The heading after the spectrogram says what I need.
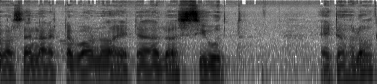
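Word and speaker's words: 시옷: উপরে উঠে চলে গেছে, এটা কি বিউপ, এটাকে উচ্চারণ হবে বিউপ। এবার এখানে দেখতে পাচ্ছেন আরেকটা বর্ণ, এটা হলো সিউত, এটা হলো কি সিউত।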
